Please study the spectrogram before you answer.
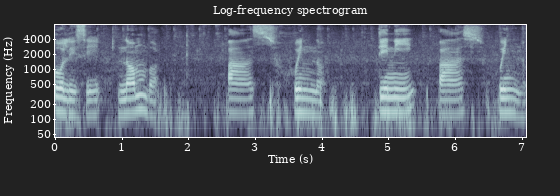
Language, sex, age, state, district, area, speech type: Assamese, male, 18-30, Assam, Jorhat, urban, read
